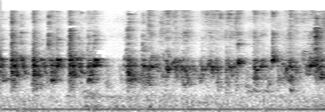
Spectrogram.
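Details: Budgies chirping indoors in a small room: dense overlapping warbling chatter and quick squeaky notes, continuous throughout, with a steady low electrical hum underneath.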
